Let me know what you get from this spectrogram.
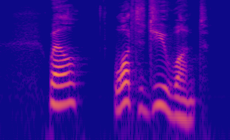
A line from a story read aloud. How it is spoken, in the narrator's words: asked sharply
